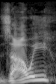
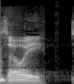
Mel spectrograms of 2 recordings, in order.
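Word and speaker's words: Zooey: Is it Zowie? How do you say the name? – Zoe Deschanel.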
